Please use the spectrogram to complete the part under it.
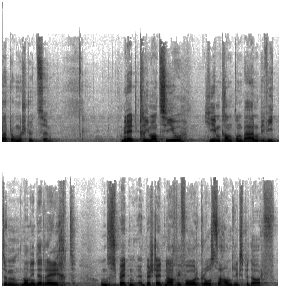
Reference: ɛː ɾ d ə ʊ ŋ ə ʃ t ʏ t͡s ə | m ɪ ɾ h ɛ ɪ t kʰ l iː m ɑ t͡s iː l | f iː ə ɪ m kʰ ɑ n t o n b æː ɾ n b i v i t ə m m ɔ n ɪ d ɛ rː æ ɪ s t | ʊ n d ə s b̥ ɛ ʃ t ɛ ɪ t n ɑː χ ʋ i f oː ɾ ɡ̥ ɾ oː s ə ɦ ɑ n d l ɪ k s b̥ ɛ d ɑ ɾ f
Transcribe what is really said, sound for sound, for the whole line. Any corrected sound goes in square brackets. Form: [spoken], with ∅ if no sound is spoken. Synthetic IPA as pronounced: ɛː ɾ d ə ʊ ŋ ə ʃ t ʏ t͡s ə | m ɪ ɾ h ɛ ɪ t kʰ l iː m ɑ t͡s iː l | [h] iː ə ɪ m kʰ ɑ n t o n b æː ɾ n b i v i t ə m [n] ɔ n ɪ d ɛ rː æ ɪ [χ] t | ʊ n d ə s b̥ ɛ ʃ t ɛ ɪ t n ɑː χ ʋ i f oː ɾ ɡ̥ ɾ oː s ə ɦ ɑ n d l ɪ k s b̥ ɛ d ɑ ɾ f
